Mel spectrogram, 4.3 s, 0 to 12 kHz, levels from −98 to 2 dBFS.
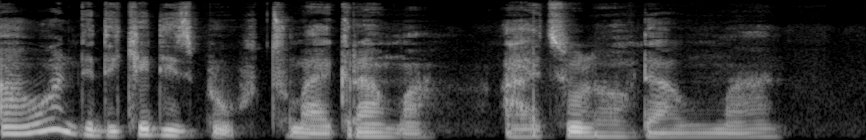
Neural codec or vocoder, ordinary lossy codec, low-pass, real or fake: none; none; none; real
